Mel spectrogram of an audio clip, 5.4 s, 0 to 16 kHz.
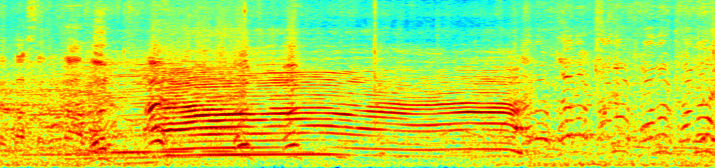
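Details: A single long, steady moo lasting about three seconds, from one of the Friesian and crossbred bull calves at Ambari haat, Dinajpur, 23 July 2025, with crowd talk and market bustle before and after.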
